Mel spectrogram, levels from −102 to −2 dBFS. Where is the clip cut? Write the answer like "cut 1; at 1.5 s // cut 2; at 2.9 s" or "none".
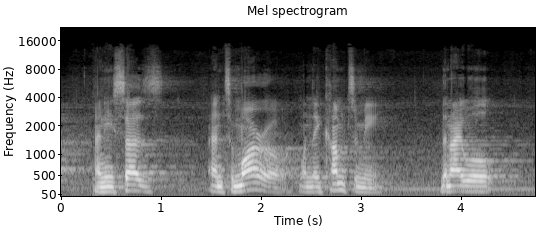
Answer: none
